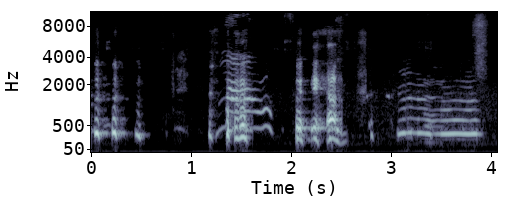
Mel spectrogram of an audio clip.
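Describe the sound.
A person imitates a cat, letting out a few short vocal bursts followed by several drawn-out, wavering meows, fairly loud and separated by brief pauses.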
